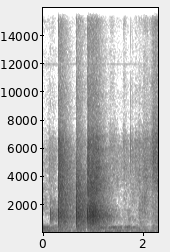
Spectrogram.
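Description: Chalk on a blackboard: about three quick tapping, scraping strokes in the first second as a word is written, fading into a quieter stretch.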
